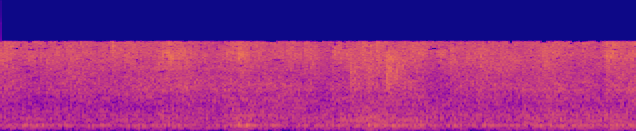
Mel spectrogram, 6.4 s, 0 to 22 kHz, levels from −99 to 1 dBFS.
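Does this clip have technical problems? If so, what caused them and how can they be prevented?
Yes: throughout, the sound is watery and swirly, most likely from heavy MP3 compression fitting a low bitrate near 24 kbps, with the treble cut at 5.9 kHz. A spectrogram shows a flat ceiling there and flickering gaps below it. Prevent this by encoding at a higher bitrate or storing the audio in a lossless format.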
